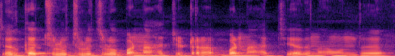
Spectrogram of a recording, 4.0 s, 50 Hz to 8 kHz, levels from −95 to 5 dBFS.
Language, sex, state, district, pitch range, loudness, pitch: Kannada, male, Karnataka, Belgaum, 130-135 Hz, -20 LUFS, 135 Hz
